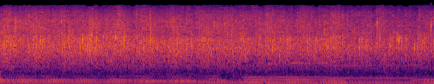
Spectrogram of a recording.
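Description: An audience applauds steadily throughout, a dense, even wash of many hands clapping at a fairly soft level, with a low steady hum underneath and no voices.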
